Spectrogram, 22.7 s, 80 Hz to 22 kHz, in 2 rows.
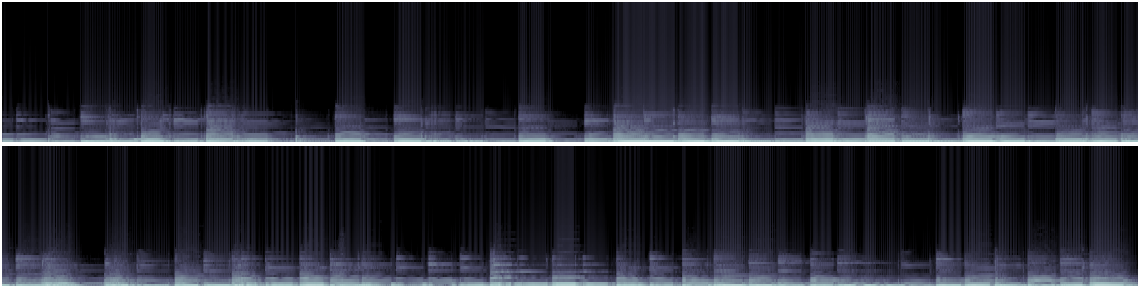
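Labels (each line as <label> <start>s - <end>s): A solo guitar plays melodically and steadily. 0.1s - 22.7s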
